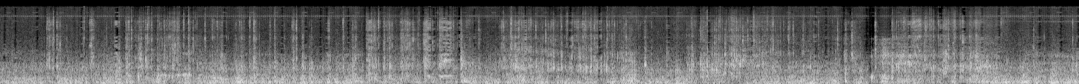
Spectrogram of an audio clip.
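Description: Plastic trash bags and cardboard food boxes rustling and crinkling as a reach-grabber pokes and pulls through dumpster contents, over a steady low rumble.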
